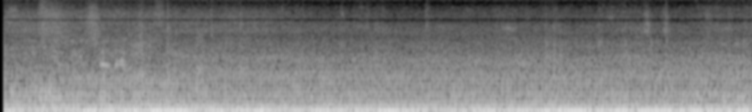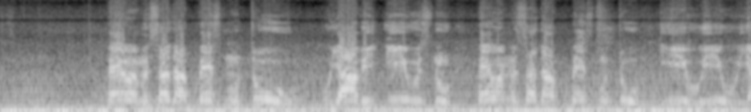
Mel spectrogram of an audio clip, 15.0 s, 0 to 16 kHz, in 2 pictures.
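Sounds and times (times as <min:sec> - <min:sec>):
bus engine rumble: 0:00.0 - 0:15.0
faint passenger voices: 0:00.0 - 0:15.0
road noise: 0:00.0 - 0:15.0.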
